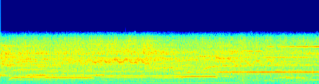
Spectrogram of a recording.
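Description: Live rock band playing amplified guitars and drums, with long held, bending notes over a dense steady wash of sound, and voices whooping and shouting over it.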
